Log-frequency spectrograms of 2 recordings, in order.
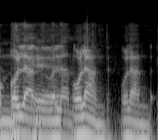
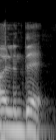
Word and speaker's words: Hollande: Estamos hablando de una reforma laboral que el gobierno de Hollande quiere, Hollande, no sé cómo se dice, no soy francés, ni estudié nunca francés, pero... – Hollande. – Que vino hace poco acá. – Hollande.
